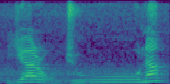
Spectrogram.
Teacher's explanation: را کو پر پڑھیں کیونکہ را ساکن سے پہلے زبر ہے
